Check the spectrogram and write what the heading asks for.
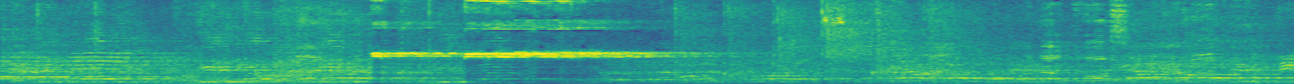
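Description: Voices and chatter echoing in a gymnasium, with one steady, high whistle blast of about a second and a half about two seconds in, the kind a wrestling referee blows.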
